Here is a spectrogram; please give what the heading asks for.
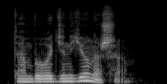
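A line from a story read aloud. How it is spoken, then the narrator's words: Tired voice. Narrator (Russian): устало произнес он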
